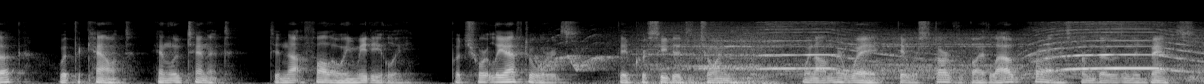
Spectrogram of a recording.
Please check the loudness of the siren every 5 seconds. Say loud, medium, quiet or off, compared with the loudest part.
off, medium, loud.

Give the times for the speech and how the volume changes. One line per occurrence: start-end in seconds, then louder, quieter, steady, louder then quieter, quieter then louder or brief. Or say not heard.
0.0-11.9 steady.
